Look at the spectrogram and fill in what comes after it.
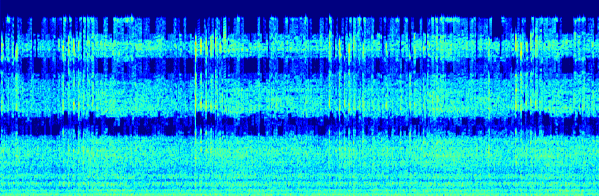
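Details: Honda or Mountfield petrol lawn mower being run dry of fuel for winterising: even, steady single-cylinder buzz at constant speed, no misfires or surging; normal running.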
